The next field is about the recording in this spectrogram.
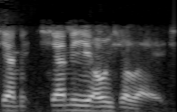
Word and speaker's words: Semi Ojeleye: Is it Semi Ojeleye? Probably way off. – Semi Ojeleye. Semi Ojeleye, transferred from Duke to SMU, known as maybe the best kid in the draft.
